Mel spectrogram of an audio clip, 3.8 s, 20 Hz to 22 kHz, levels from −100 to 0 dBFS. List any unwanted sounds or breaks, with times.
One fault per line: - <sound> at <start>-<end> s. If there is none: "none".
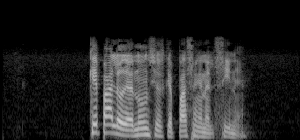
none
